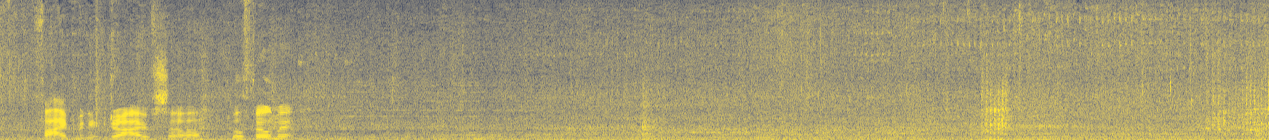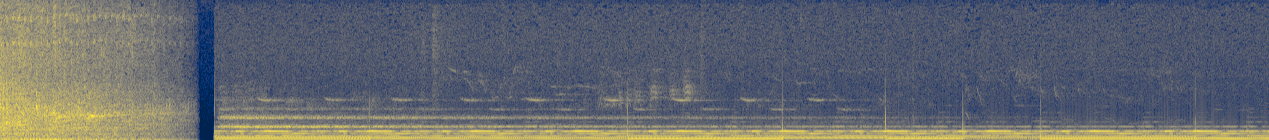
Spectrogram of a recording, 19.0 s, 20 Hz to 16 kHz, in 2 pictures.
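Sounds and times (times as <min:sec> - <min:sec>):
boat engine running: 0:00.0 - 0:11.0
organ-like music: 0:10.0 - 0:19.0.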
